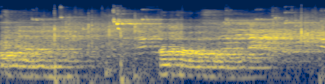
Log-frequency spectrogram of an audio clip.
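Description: A basketball bounced a few times on a hardwood court, heard under a louder voice or music that holds long pitched notes.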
